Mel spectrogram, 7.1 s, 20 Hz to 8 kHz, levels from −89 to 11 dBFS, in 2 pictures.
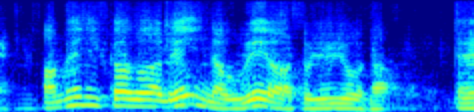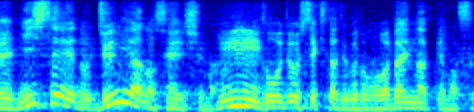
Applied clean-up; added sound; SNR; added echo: neural separator model SepFormer DNS4.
